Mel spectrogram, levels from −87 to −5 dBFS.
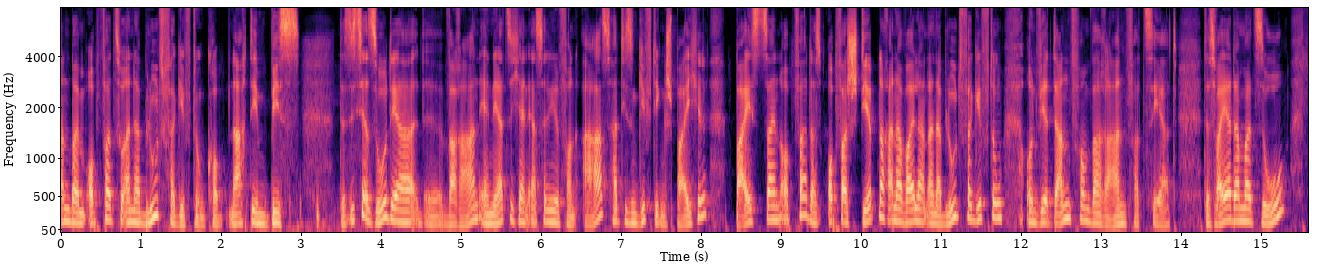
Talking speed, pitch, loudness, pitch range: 200 wpm, 145 Hz, -18 LUFS, 125-170 Hz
